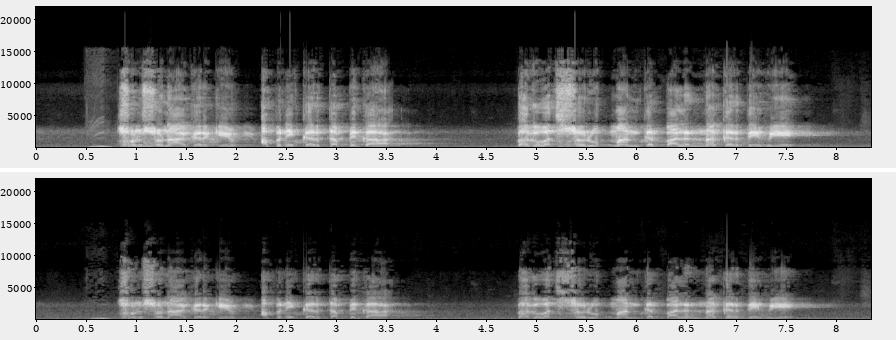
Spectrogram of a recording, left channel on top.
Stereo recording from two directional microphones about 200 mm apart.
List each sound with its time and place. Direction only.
0.8 s a man's voice: 30° left (ahead or behind)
